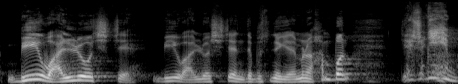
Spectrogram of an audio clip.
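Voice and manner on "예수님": mock cry. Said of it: "한번 소리 지르는 게 아니라".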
